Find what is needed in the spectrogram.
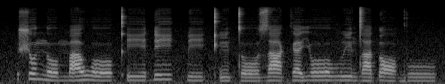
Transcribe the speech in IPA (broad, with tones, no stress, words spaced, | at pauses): ʃo˦no˨ma˨˦ woː˨kʼiː˨ ɗiː˦k͡piː˨kʼĩ˨ toː˨za˦˨kɛ˦ joː˦ βĩ˦ da˦ɗɔ˦˨ɡuː˨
